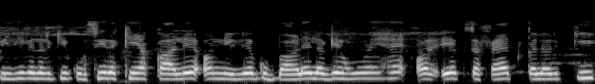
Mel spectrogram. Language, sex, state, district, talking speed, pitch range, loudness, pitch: Hindi, female, Uttar Pradesh, Hamirpur, 200 wpm, 250-270 Hz, -14 LUFS, 260 Hz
